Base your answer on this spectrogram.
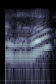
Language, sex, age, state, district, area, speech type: Nepali, female, 30-45, West Bengal, Jalpaiguri, urban, conversation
